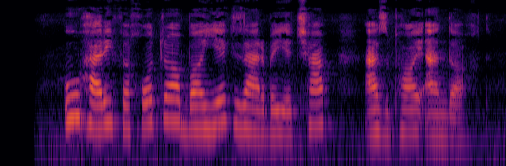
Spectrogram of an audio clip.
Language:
Persian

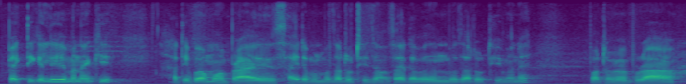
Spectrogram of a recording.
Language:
Assamese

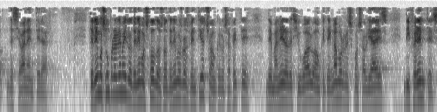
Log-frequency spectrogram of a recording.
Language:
Spanish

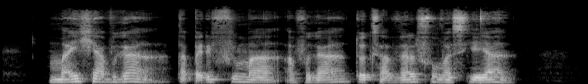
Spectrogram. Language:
Greek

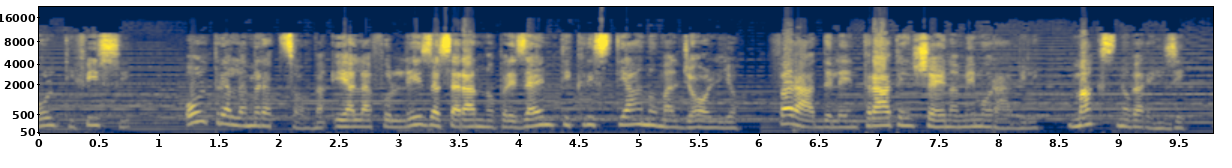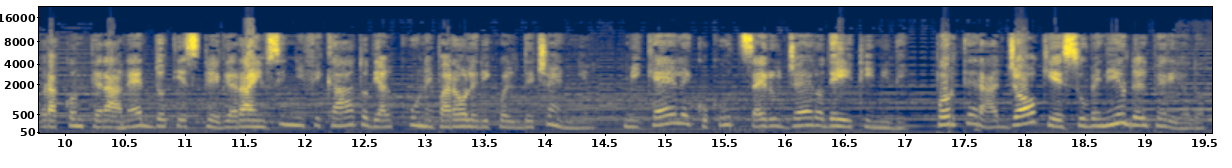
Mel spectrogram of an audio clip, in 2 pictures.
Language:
Italian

